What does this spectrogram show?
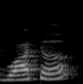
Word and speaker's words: Watir: The fifth one is WATIR, which is pronounced as water in another tool to automate web browsers.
